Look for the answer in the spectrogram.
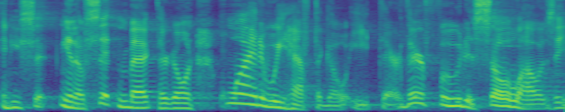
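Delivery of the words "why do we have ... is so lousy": grumbling mutter under breath. Retelling a friend's complaint from the back seat: imitating someone grumbling under breath. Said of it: "kinda grumbling under his breath".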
